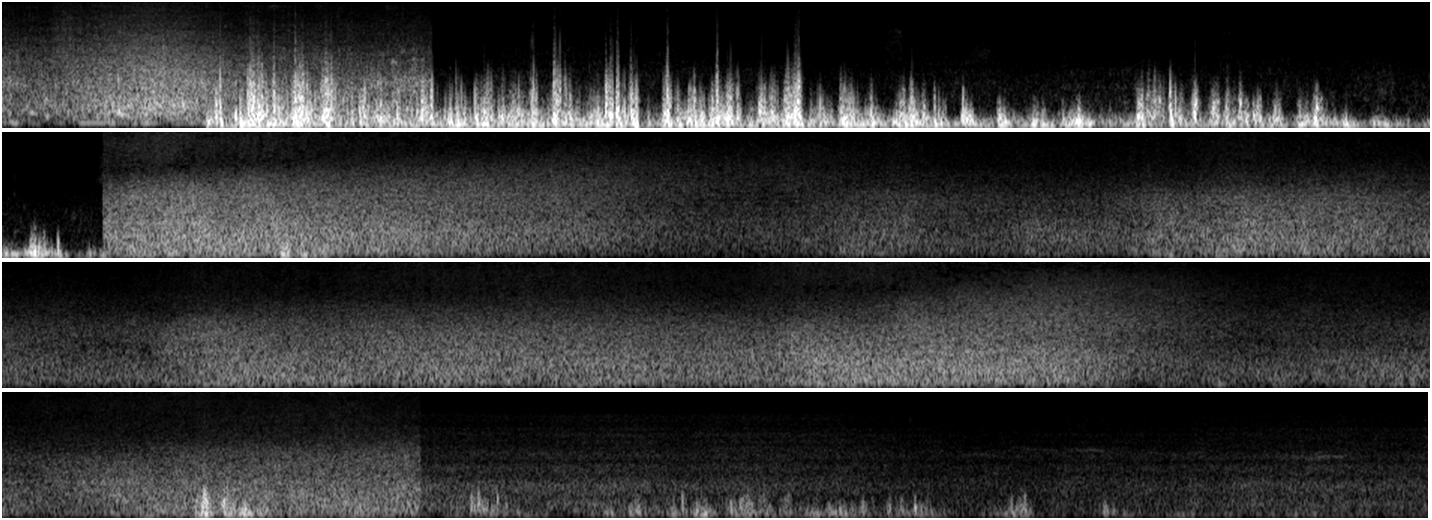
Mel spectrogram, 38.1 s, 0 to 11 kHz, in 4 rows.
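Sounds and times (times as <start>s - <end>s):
ocean waves breaking on beach: 0.0s - 3.0s, 10.2s - 35.1s, 36.1s - 38.0s.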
